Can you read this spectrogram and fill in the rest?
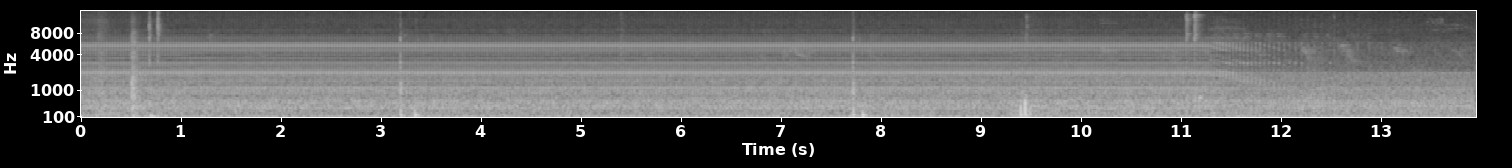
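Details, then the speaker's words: Apple A1398 MacBook Pro recorded at the fan grille: a loud, steady whirring rattle with a thin high whine that sinks and fades as the fan spins down at shutdown; fan rattle. "it's pretty obvious it's quite a loud sort of rattling consistent noise um yeah to me it sounds like the fan has got something jammed in it"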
